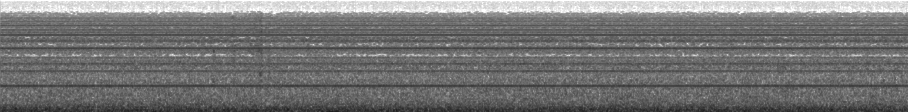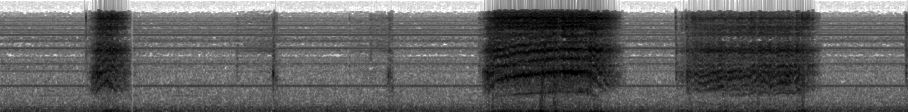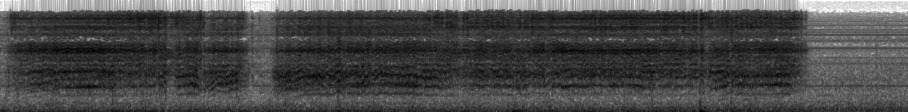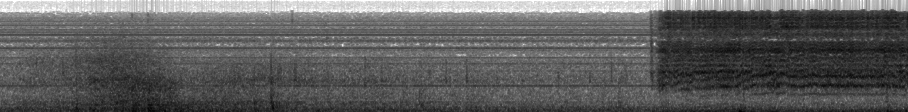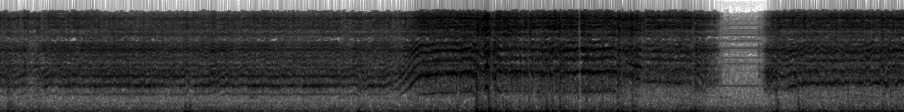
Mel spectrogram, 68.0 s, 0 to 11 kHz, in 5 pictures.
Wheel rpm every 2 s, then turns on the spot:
0, 0, 0, 0, 0, 0, 0, 10, 0, 10, 100, 30, 20, 50, 50, 50, 70, 70, 70, 10, 0, 0, 0, 0, 0, 50, 70, 70, 70, 70, 150, 150, 50, 110.
24-26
